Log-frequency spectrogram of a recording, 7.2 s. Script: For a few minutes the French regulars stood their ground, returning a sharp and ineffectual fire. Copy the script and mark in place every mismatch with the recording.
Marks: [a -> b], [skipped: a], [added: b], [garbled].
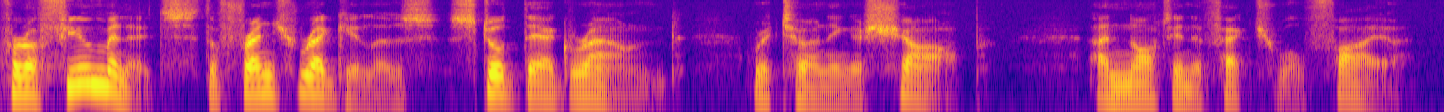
For a few minutes the French regulars stood their ground, returning a sharp and [added: not] ineffectual fire.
